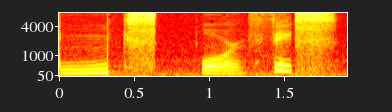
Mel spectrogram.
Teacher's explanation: That's actually a K and an S together. So when you say mix or fix, you're actually saying KS at the end.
